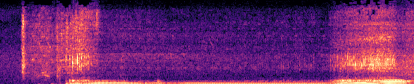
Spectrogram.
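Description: Car engine starting: it catches with a flare that falls back to a steady idle, then a single quick throttle blip near the end.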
